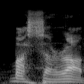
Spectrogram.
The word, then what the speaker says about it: Masar: It's more like Masar. Masar.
